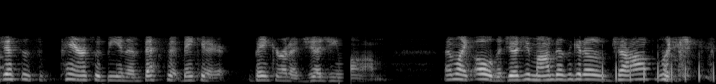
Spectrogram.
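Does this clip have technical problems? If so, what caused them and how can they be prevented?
Yes. Packet loss with pitch repetition occurs at 1.02 s for 60 ms, just before "be an investment banker", and at 3.39 s for 120 ms, just after "banker and a judgy". Rather than cutting to silence, the last pitch period repeats. The shorter gap is a brief buzzy hold, while the longer one fades out. A steadier network path with jitter buffering and forward error correction would prevent this.

A train of clicks runs from 6.02 to 7.14 s, after "judgy mom doesn't get". There are about ten near-identical ticks at a regular 7.2 per second, roughly 10 dB above the speech. Unlike random codec crackle, the clicks keep their even pace regardless of the audio. The likely cause is electrical interference or a faulty connection or power supply. Shielding cables, moving away from nearby equipment and checking connections and the power supply would prevent them.

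The G.711 telephone band, limited to about 3.4 kHz, is audible throughout.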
